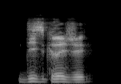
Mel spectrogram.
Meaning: "(opt.) (l.u.) to scatter, to separate, to disperse"
- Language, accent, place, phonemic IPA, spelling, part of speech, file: French, France, Lyon, /dis.ɡʁe.ʒe/, disgréger, verb, LL-Q150 (fra)-disgréger.wav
